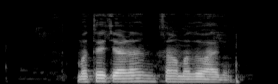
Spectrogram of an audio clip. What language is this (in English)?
Sindhi Bhil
